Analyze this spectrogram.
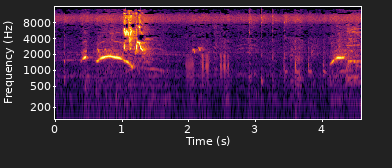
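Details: Javan pied starling song played as a lure for a caged bird that will not sing: an arching whistle, a rough burst, then soft clicks and a final rising whistle.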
